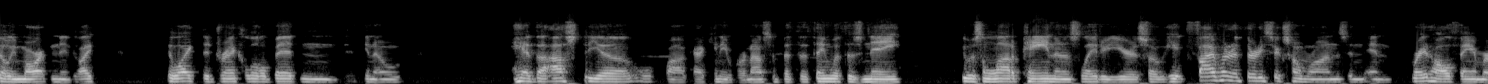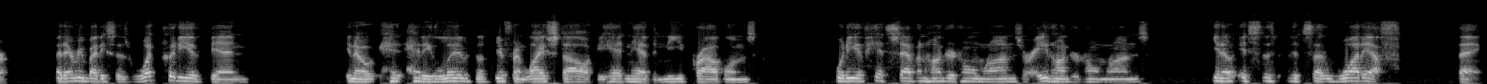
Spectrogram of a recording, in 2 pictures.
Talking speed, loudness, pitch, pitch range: 195 wpm, -21 LUFS, 130 Hz, 120-140 Hz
